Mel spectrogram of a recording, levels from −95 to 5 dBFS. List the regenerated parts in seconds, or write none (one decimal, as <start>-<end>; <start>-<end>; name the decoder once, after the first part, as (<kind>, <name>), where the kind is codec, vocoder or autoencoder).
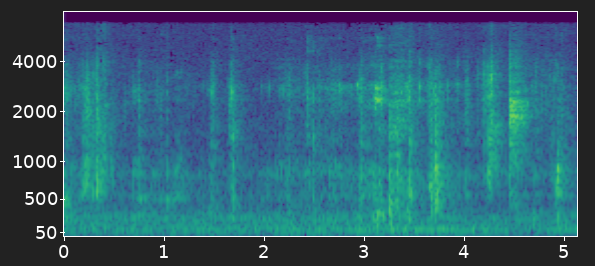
none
